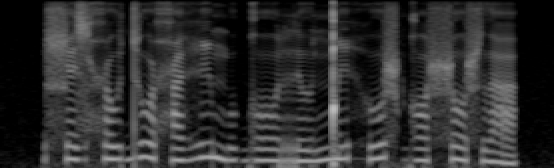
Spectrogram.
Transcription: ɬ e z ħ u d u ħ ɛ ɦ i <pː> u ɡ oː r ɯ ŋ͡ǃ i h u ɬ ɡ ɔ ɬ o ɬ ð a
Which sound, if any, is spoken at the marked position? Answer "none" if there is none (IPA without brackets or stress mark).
m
